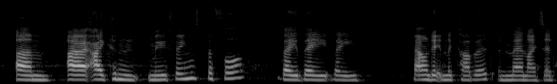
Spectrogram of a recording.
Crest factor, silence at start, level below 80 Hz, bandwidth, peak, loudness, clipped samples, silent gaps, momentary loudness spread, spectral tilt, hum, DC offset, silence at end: 20 dB; 0.15 s; under -90 dBFS; 16 kHz; -14 dBFS; -34 LUFS; under 0.1%; none; 12 LU; -5.5 dB/octave; none; under 0.1%; 0.05 s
